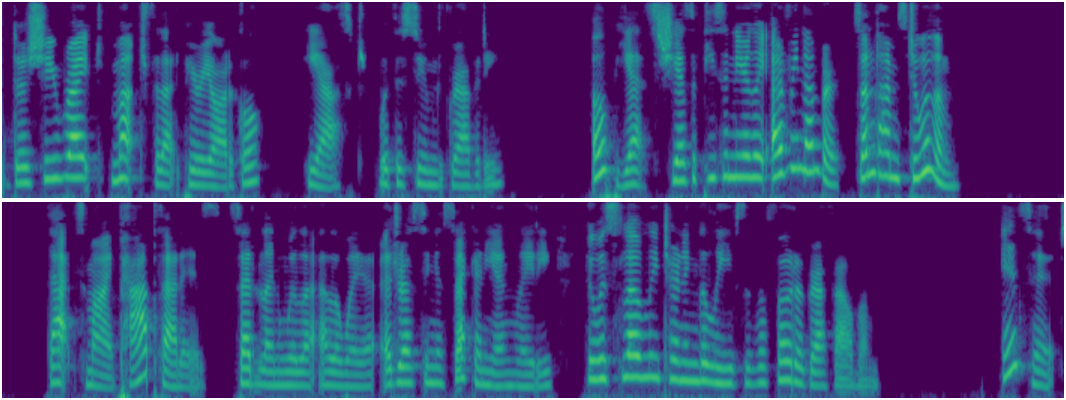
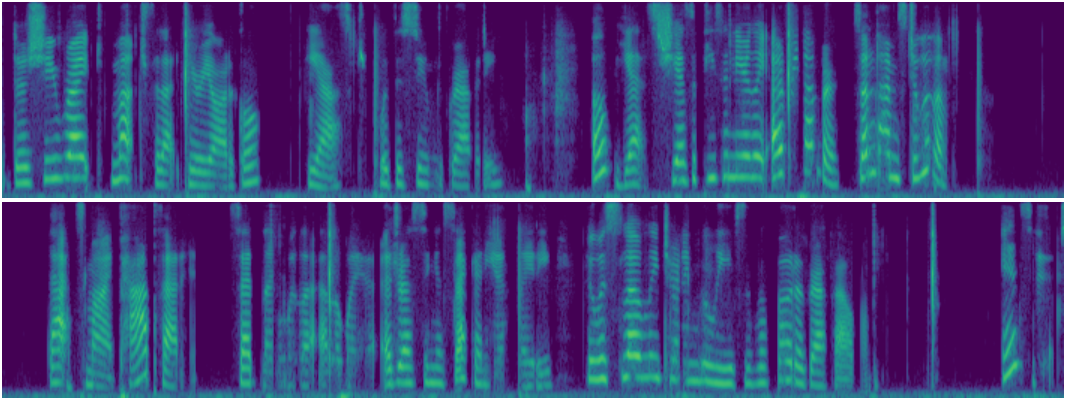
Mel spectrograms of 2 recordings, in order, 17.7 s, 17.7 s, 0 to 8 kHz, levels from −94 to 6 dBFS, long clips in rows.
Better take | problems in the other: first | noise reduction (neural diffusion model UNIVERSE++)

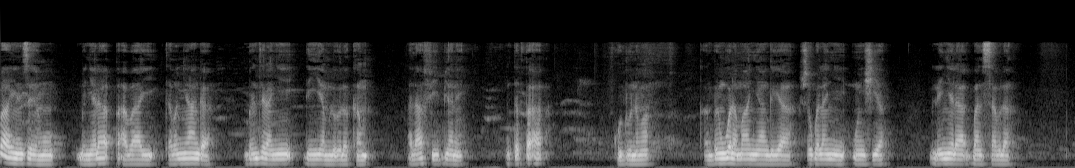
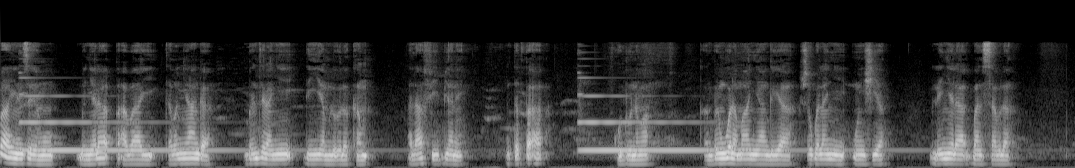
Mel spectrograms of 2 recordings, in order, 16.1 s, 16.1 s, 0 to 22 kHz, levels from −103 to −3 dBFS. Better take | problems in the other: first | background sound (Chink, clink); 11 dB below the speech

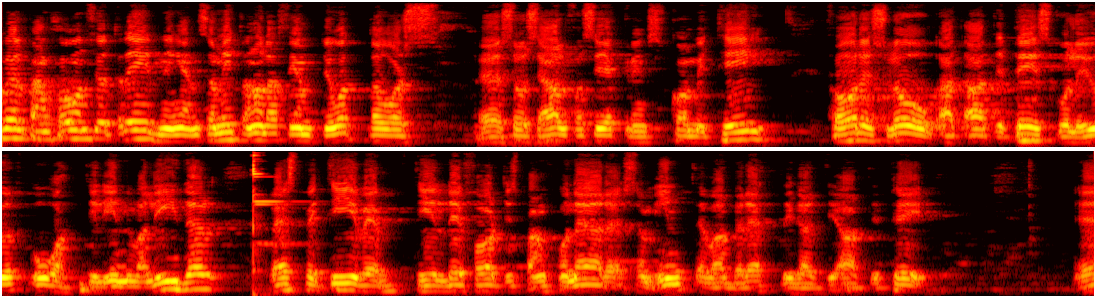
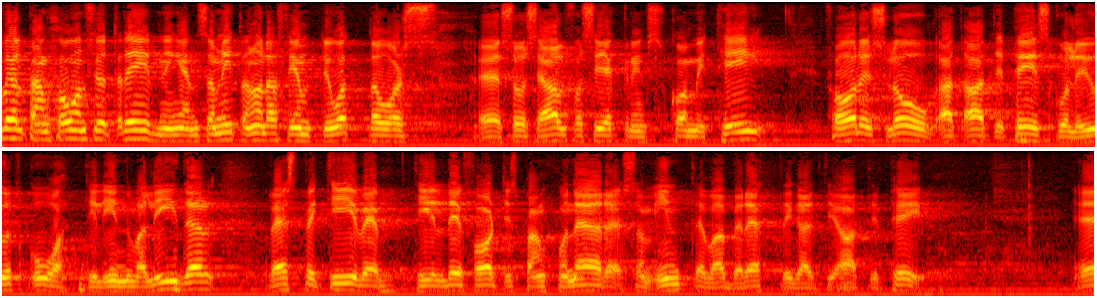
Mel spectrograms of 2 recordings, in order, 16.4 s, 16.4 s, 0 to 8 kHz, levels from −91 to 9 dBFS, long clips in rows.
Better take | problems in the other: second | noise reduction (classical method WPE with log-MMSE)

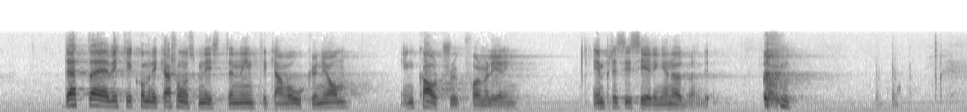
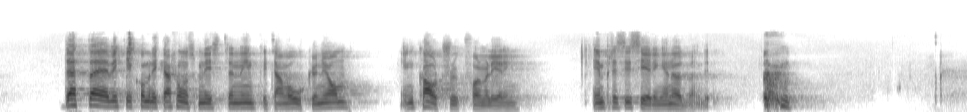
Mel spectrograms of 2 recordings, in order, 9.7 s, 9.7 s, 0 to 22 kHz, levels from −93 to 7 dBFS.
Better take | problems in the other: first | noise reduction (neural mask model Resemble Enhance denoiser)

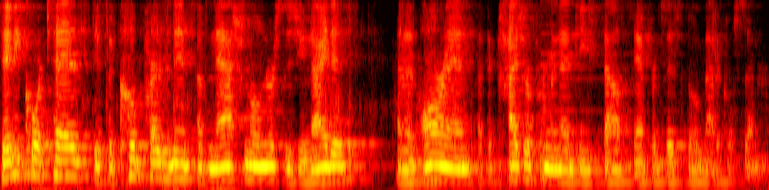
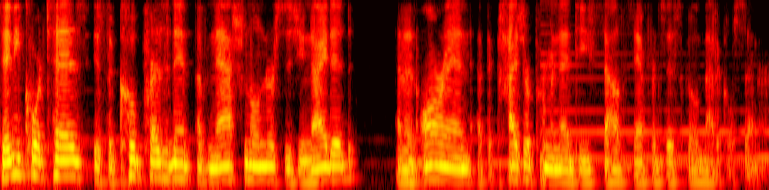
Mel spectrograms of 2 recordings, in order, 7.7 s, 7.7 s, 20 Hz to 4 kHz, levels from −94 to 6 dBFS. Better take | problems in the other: second | noise reduction (neural separator model SepFormer DNS4)

